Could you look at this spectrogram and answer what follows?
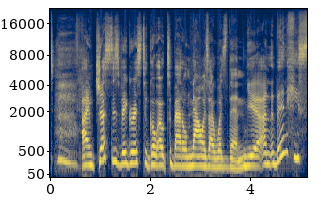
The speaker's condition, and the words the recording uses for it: None; typical speech.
